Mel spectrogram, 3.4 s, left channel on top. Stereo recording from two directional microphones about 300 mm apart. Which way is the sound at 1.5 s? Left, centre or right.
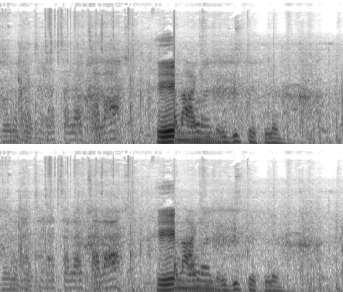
Centre.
